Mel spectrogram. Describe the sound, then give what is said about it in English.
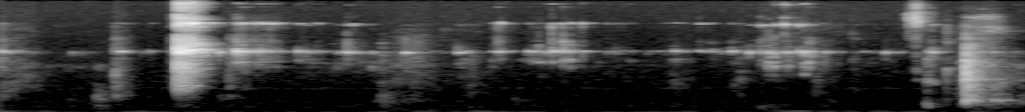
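Glasses clink together in a toast: a bright sharp chime near the start, a scatter of lighter ringing taps, and another firm clink at the end, clear with no talking. “I just want to send out a quick cheers to my lovely mother, and I'll always think of you.”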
